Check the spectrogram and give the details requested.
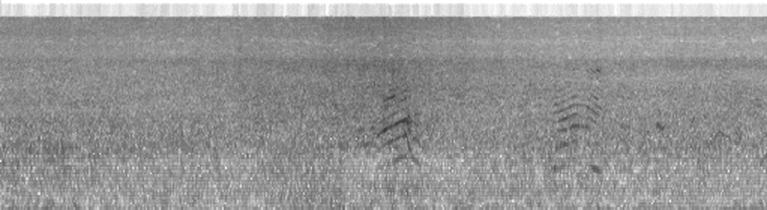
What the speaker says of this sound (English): Look, these waves coming faster and faster.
